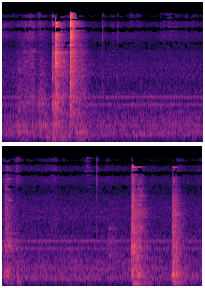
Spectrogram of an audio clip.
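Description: Heavy steel pieces clank and ring against each other.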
